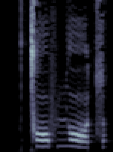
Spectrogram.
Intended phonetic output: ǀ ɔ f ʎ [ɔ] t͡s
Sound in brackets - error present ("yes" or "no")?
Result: no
